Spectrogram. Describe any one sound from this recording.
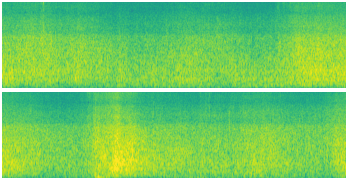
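Waves break and wash up onto the shore in steady, rushing surges.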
